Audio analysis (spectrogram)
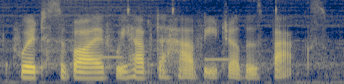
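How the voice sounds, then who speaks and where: A woman's voice: on the low side, level tone, brisk, creaky, a little hiss or hum, rough recording. A woman playing the terse, stern manager of a secret facility in a sci-fi horror audio drama, speaking in clipped, commanding instructions. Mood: grave, instructive.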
